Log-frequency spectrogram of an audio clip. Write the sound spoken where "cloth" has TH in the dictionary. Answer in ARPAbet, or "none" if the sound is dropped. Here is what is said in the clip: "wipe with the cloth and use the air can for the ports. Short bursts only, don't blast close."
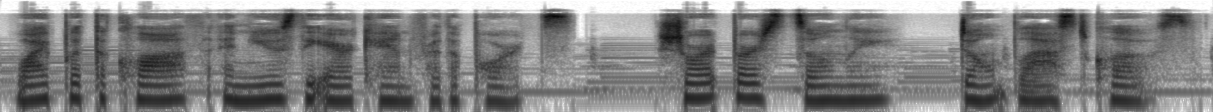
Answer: TH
